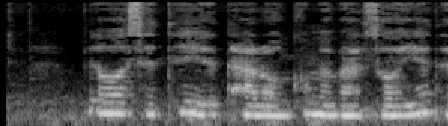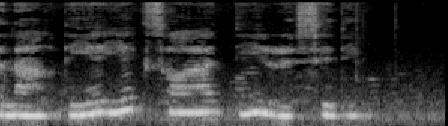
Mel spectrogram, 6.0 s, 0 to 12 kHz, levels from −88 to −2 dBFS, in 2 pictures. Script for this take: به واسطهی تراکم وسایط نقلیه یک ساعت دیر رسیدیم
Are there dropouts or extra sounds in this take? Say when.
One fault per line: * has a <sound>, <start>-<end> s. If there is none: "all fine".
all fine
